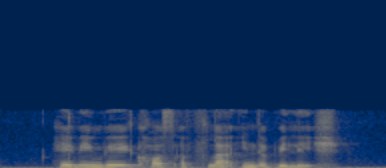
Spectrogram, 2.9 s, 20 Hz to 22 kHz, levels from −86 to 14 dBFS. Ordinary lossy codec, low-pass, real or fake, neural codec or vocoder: none; none; real; none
